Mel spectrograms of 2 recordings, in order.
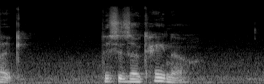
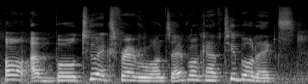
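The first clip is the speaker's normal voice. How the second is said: high-pitched fussy mother-in-law imitation; mother-in-law offering eggs, mimicked high and fast; mimicking mother-in-law; 6 semitones higher than usual. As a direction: chirp it up high like the mother-in-law announcing breakfast. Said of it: "she's like".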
